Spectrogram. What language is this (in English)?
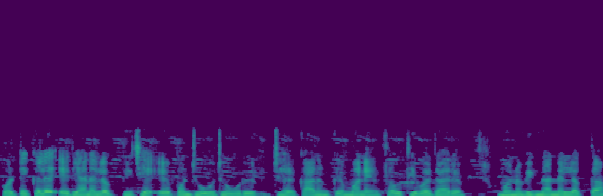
Gujarati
